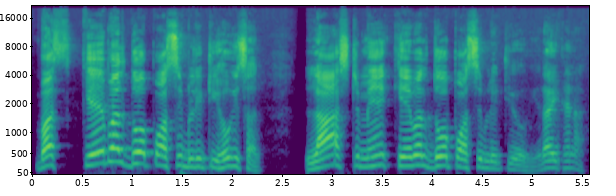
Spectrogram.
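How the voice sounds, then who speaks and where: A male coaching teacher delivers a classroom math lecture in a high, sing-song, slightly mellow voice at a moderate pace. He coaxes and repeats himself, repeatedly asking the class questions before answering them on his own.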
